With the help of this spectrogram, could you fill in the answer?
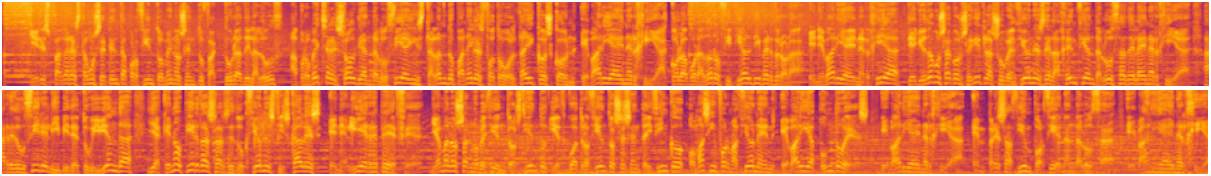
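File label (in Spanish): otros España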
